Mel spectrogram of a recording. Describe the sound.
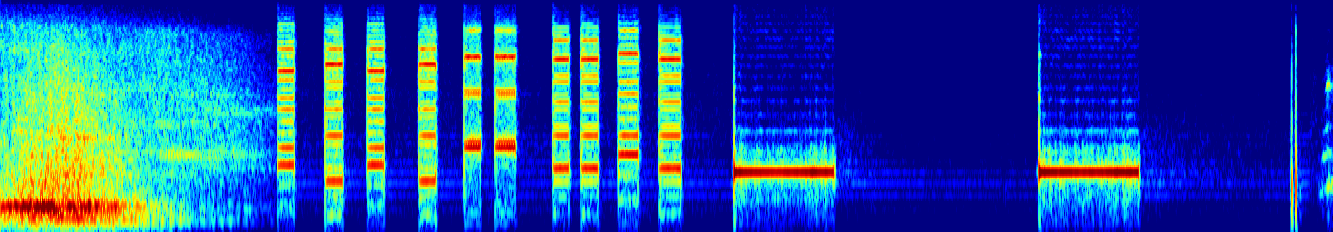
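A telephone call being placed: a noisy rumble fades into a fast run of about ten keypad dialing beeps, then two long steady ringback tones separated by silence, ending with a brief click.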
